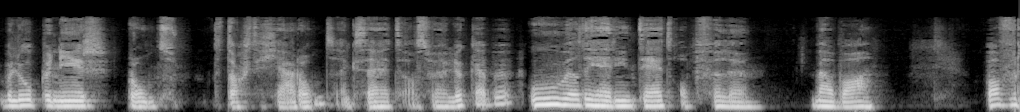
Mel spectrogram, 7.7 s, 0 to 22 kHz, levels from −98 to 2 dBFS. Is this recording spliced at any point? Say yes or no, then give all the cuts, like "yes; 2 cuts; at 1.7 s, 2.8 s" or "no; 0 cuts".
yes; 2 cuts; at 1.0 s, 3.9 s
